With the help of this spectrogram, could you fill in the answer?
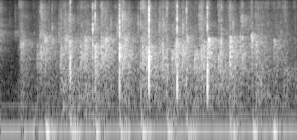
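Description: An audience applauds steadily to welcome a speaker at an event, many overlapping claps forming a dense wash with sharper individual claps popping out, moderately loud throughout with no one speaking.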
